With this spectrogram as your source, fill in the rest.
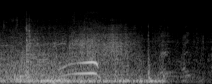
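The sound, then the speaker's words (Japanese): A Nagatoro Line Kudari river boat in Nagatoro, Saitama Prefecture, Japan, coming in toward the gravel riverbank at the end of the 3-kilometre A course, with steady water and wind rush, a brief high squeal near the middle, and a dull knock shortly after, moderately loud. “ザクザクと河原に到着しました長瀞の穏やかな川を船で下る長瀞ライン下り途中流れの速いところもあったり水をかぶったりスリリングでしたよね。”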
